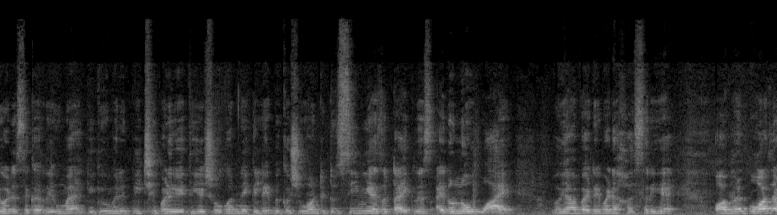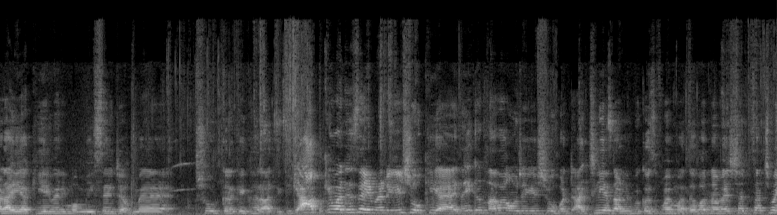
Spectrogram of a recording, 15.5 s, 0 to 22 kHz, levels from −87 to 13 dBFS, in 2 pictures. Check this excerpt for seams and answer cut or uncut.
uncut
